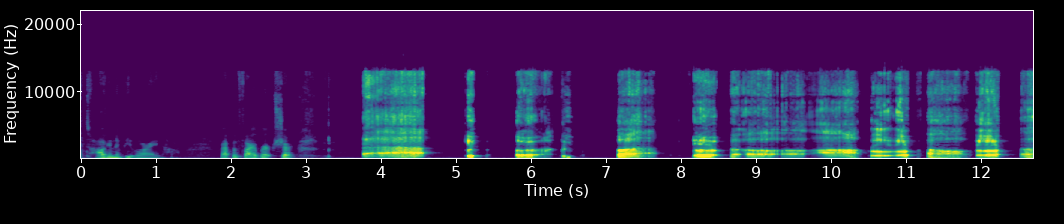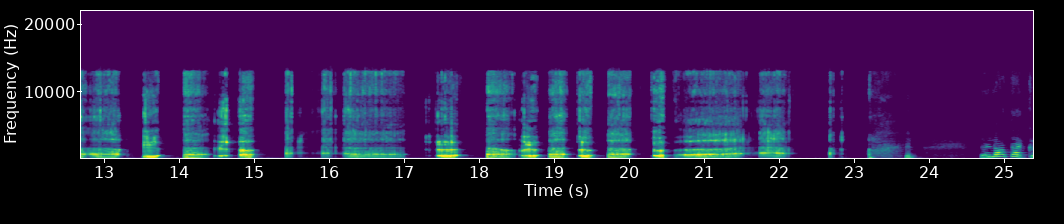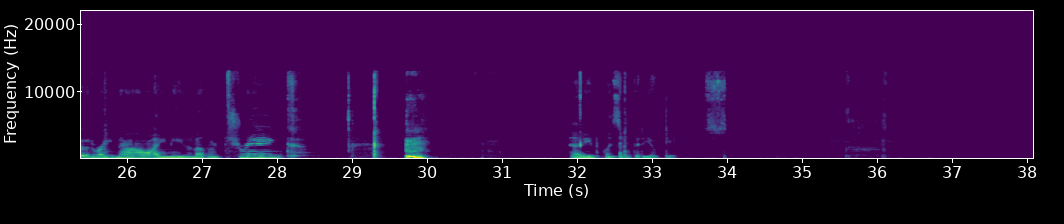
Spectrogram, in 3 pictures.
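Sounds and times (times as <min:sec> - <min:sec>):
woman burping: 0:03.8 - 0:06.6, 0:07.2 - 0:23.4, 0:29.7 - 0:30.2.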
